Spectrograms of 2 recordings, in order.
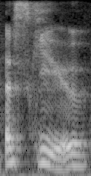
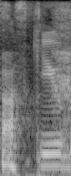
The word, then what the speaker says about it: Askew: Thanks for saying my name correctly. – What do people say? – Askew. – Askew? – Which I guess will make my name an oxymoron. Sorry, it's Grace Askew, but...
